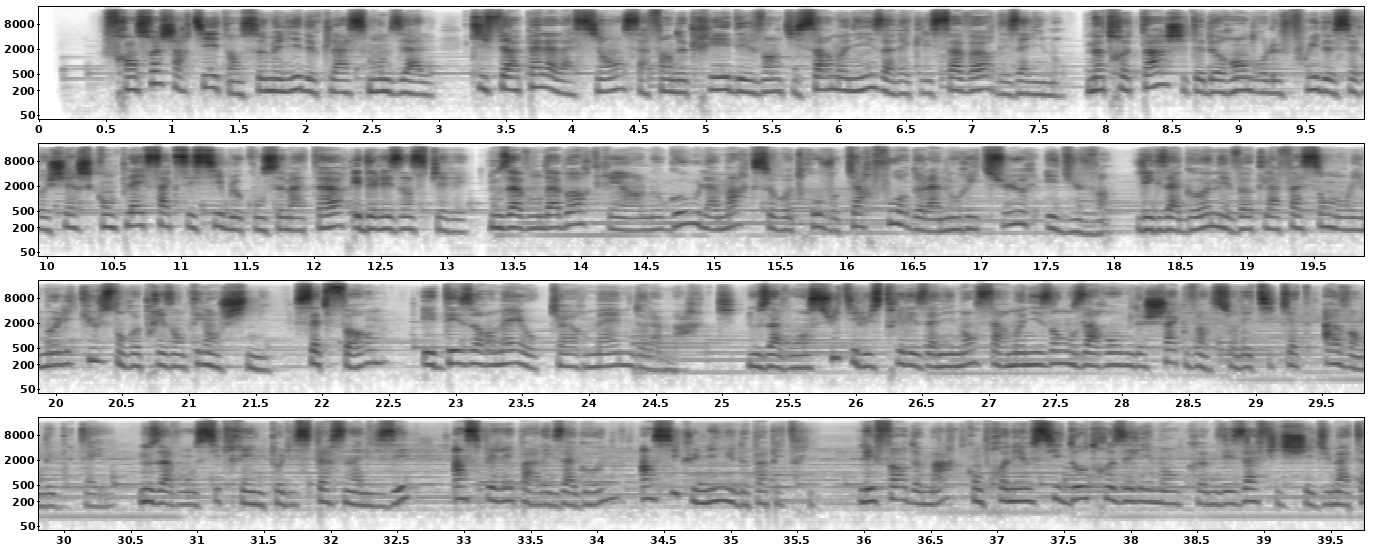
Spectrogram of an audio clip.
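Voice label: pub french; SAQ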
